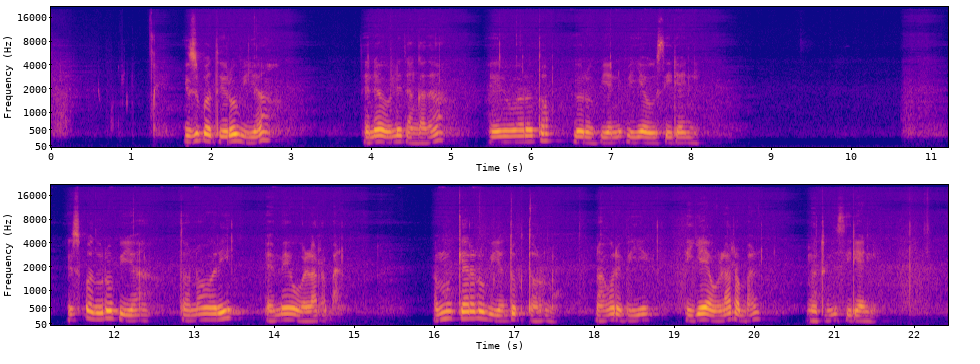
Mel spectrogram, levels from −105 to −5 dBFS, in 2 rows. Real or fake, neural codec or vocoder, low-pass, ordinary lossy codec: real; none; none; none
